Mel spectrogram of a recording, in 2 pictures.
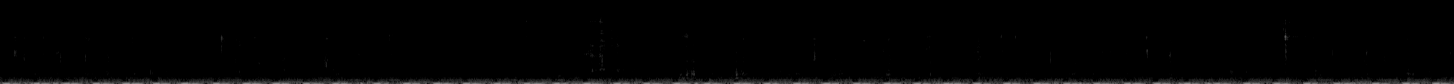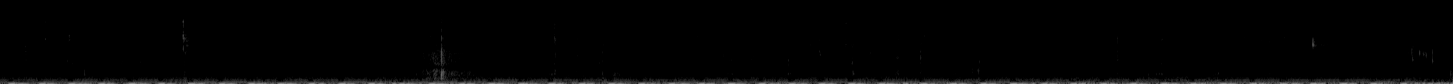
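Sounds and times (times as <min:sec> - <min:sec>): crunchy apple chewing: 0:00.0 - 0:04.2, 0:05.2 - 0:16.7, 0:18.8 - 0:29.0.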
